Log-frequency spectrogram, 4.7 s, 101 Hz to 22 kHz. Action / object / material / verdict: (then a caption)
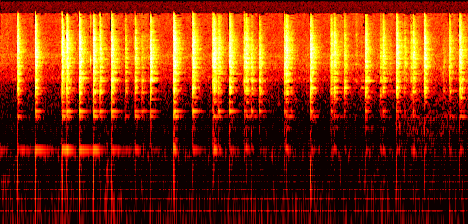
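tap / aluminium drink can / aluminium / none. A red Coca-Cola aluminium can, about 330 ml, hollow and apparently unopened and full, is held in the hand near the microphone and tapped and scratched with painted fingernails. About 26 quick, bright, high-pitched clicking taps sound in an uneven rhythm, each dying away almost at once, with very little low end.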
